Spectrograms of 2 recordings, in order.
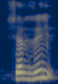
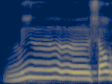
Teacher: را باریک ہے، مشدد ہے پھر بھی باریک، زیر ہوگی پھر بھی باریک، بغیر شد کے ہوگی پھر بھی باریک ہے.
